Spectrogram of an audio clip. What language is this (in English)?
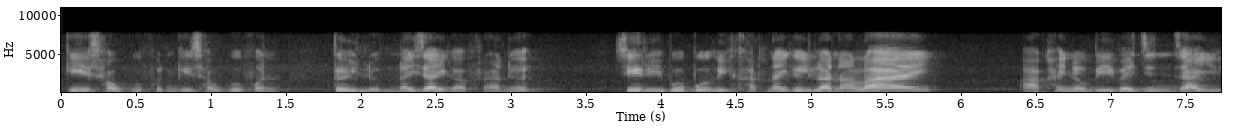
Bodo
